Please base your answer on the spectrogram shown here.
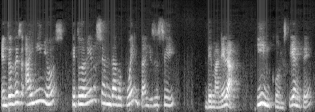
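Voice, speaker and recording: A woman's voice: high voice, lively intonation, a little slow, dark tone, dull audio. A woman speech therapist, patiently explaining child pronunciation in conversation. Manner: patient, explains with sound examples.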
